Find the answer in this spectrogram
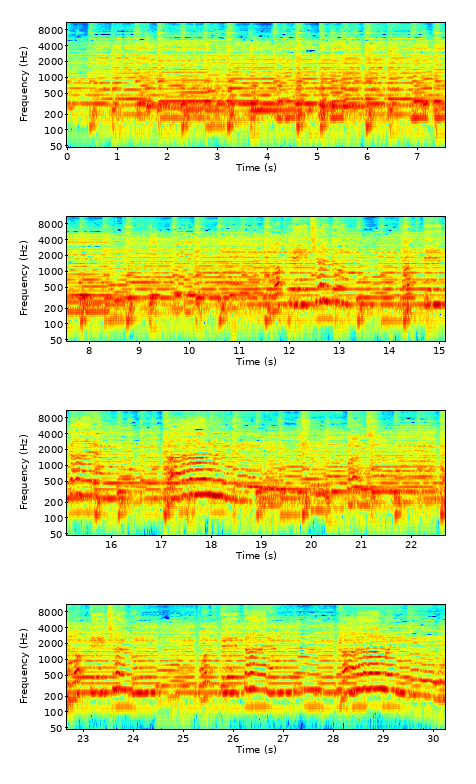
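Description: Harmonium playing held chords and melody, joined about twelve seconds in by a man singing a Kashmiri song in long phrases that rise and fall.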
